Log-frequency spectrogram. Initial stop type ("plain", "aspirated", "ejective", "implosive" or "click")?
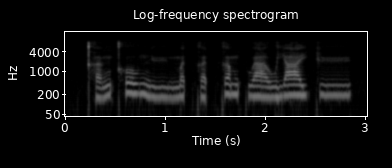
aspirated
